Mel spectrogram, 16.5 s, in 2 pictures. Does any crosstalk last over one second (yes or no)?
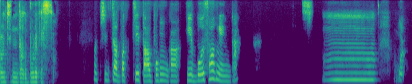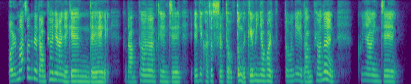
no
